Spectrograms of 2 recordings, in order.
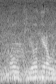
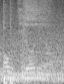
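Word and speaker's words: Cầu Diễn: 거우디언이라고 읽지 마세요. 거우지연이에요.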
